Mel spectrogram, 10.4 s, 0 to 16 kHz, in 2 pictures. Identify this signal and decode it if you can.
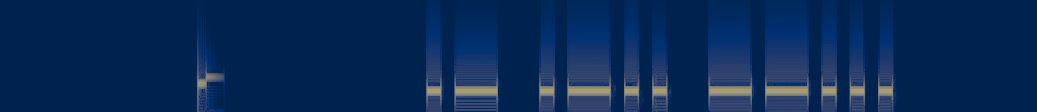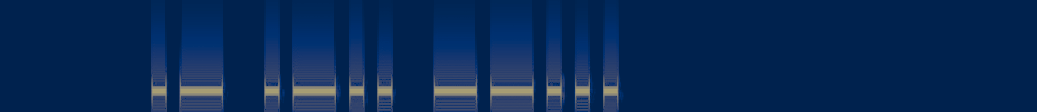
Morse code, heard as a keyed tone, about 17 wpm, 700 Hz. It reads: AL7 AL7
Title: USA Call Sign Prefixes - Repeated 2x - 17wpm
